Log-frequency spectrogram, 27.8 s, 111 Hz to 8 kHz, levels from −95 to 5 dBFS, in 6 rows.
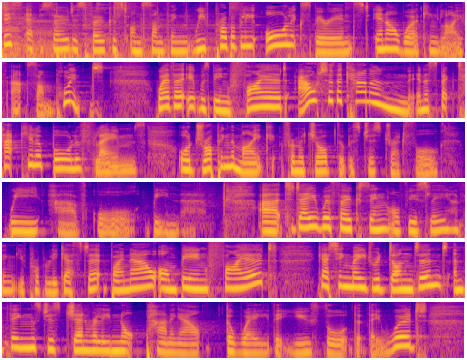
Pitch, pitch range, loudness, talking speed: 220 Hz, 185-255 Hz, -15 LUFS, 175 wpm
